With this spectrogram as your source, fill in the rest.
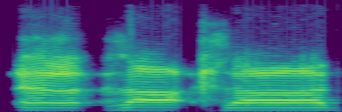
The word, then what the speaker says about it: ह्लाद: हा है ना, वो हा आधा है और ला पूरा बोलेंगे हम। तो आपको यहाँ ह्लाद, ह्लाद ऐसे बोलना है। कैसे? ते ह्लाद, ह्लाद, हा को थोड़ी देर के लिए, शॉर्ट टर्म के लिए प्रोनाउंस करना है, और ला को थोड़ा समय लेना है।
